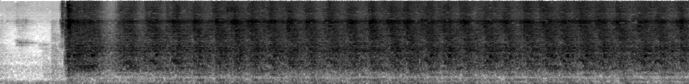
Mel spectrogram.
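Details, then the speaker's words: Plymouth Road Runner sitting a year after engine overhaul, carburetors corroded since cleaning: starter spins the engine at an even, steady rate with no catch or firing. Crank-no-start pointing to fuel starvation. "No. No. I had these carburetors perfectly clean, and corrosion just ate the crap out of this stuff."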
